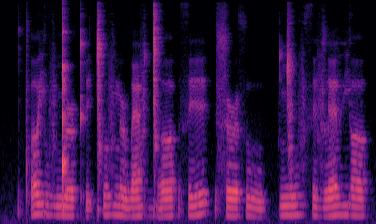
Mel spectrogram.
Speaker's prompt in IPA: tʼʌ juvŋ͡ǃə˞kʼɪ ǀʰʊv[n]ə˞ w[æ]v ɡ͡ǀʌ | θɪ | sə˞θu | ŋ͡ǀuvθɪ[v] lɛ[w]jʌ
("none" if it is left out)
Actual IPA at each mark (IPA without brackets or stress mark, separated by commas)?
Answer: n, æ, v, v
